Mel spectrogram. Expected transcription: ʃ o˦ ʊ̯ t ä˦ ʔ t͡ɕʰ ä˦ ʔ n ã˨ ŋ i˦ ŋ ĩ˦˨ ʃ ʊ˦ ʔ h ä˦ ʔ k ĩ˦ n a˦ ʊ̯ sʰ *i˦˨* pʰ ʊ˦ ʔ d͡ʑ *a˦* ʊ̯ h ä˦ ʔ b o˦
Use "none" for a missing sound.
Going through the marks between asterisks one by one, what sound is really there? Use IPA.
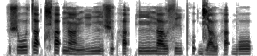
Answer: i˦, a˨

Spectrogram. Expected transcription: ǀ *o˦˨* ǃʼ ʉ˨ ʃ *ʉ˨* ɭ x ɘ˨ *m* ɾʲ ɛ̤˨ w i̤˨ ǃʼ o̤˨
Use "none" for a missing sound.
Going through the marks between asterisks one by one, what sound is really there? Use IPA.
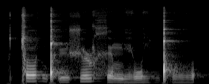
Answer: o˦, ʉ˦, m

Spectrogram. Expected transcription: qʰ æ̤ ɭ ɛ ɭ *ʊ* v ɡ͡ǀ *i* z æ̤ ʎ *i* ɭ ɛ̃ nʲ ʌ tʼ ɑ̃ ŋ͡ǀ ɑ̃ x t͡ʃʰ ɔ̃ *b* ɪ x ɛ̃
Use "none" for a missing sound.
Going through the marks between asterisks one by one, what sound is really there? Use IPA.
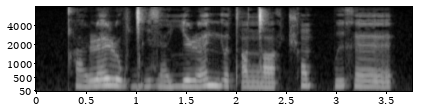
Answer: ʊ, i, ɪ, pː

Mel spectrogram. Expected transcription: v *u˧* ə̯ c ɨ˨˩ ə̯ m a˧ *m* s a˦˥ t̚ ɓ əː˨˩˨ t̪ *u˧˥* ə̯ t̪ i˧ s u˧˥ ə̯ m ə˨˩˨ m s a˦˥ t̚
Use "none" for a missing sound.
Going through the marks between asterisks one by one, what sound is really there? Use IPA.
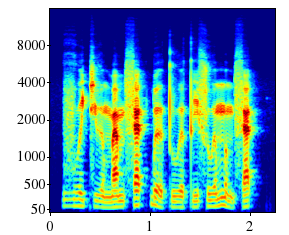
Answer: u˧, m, u˨˩

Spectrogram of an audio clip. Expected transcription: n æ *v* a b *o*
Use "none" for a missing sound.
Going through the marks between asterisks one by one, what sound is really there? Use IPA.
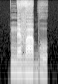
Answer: v, o

